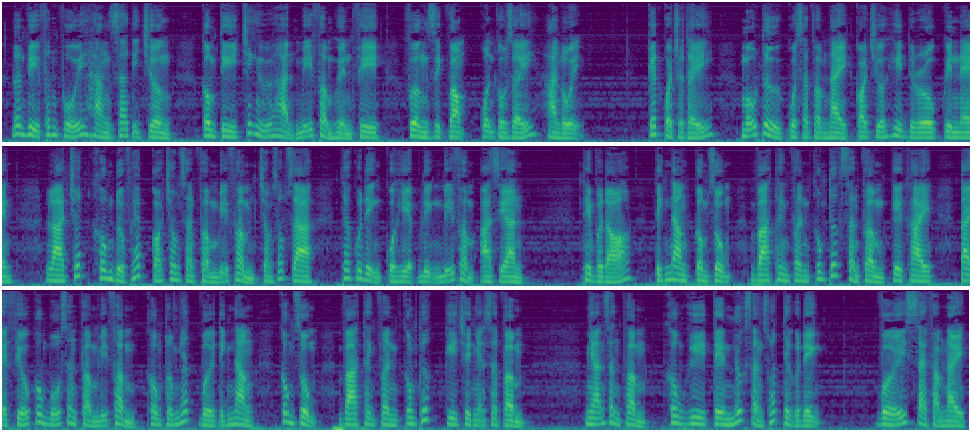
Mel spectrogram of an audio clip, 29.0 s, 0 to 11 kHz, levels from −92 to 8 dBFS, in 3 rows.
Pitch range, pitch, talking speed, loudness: 115-150 Hz, 130 Hz, 250 wpm, -23 LUFS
